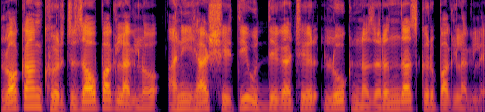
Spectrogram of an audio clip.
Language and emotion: Goan Konkani, neutral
